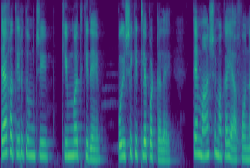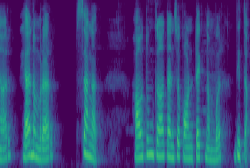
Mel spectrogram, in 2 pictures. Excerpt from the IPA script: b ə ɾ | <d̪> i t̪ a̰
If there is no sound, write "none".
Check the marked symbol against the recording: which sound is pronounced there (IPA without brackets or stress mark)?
d̪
